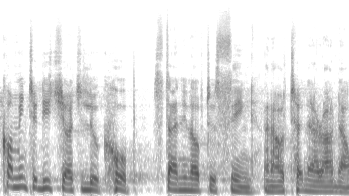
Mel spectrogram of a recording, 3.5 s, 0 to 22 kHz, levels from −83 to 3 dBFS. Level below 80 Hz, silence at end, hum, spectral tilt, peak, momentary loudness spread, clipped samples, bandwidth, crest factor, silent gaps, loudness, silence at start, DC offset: -68 dBFS; 0 s; none; -5.5 dB/octave; -14 dBFS; 3 LU; under 0.1%; 17 kHz; 18 dB; none; -33 LUFS; 0 s; under 0.1%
